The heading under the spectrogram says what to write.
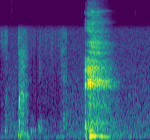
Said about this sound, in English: You hear my crazy dog? Come here.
